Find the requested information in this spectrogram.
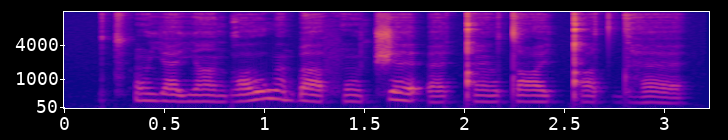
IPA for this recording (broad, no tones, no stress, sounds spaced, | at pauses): t͡sʼ õ j æ j ã ɡ ɒ ʊ̯ w ə̃ ɓ a f õ t͡ʃ ɛ ʔ æ ǃ æ̃ ʊ̯ t ɑ ɪ̯ ǃ ɑ t dʱ æ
